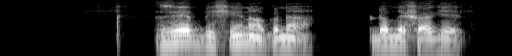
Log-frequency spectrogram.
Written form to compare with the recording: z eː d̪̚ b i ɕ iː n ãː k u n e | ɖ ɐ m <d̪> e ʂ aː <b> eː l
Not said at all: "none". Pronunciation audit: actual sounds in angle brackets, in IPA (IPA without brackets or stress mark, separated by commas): d̪, ɡ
